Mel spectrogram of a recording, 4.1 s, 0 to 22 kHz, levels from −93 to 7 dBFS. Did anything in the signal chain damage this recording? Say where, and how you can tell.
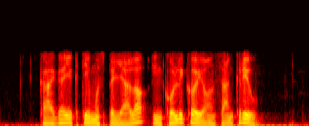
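No, the speech passes through a G.726 ADPCM stage at 32 kbit/s, which leaves only the light coding texture and the band limit near 4 kHz that this codec normally imposes, and no other stage in the chain has damaged the signal.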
